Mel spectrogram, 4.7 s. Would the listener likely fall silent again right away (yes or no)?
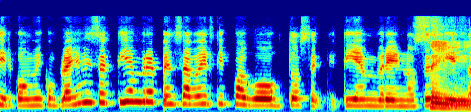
no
